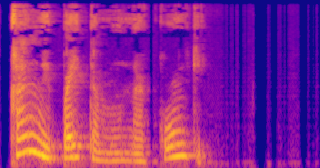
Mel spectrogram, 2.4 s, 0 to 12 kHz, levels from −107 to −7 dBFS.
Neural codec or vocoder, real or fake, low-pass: vocoder, 48 kHz, 128 mel bands, Vocos; fake; 10.8 kHz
